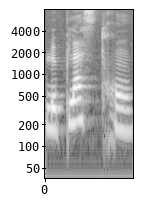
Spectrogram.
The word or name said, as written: plastron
